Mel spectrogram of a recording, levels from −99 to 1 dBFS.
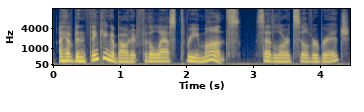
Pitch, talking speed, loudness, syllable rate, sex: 185 Hz, 190 wpm, -17 LUFS, 4.7 syllables/s, female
